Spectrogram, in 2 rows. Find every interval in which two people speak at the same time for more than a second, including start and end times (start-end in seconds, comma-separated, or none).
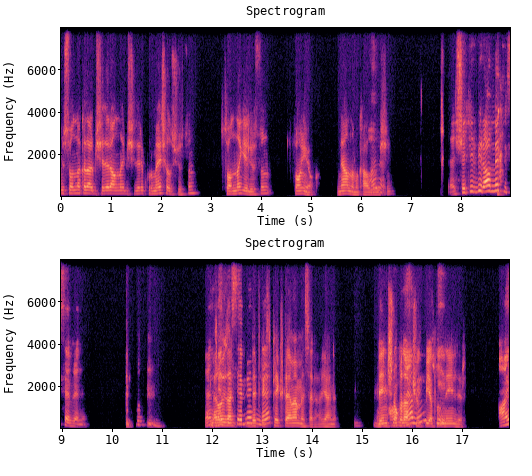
12.0-13.2, 15.3-16.8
